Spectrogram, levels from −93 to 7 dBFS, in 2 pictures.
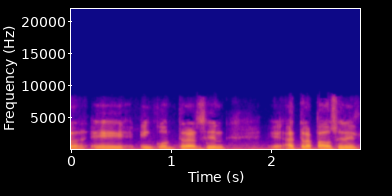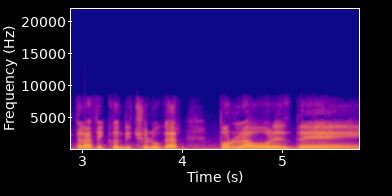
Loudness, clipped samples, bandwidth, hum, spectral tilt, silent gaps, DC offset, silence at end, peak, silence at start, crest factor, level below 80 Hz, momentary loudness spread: -19 LUFS; under 0.1%; 8.4 kHz; none; -7 dB/octave; none; under 0.1%; 0 s; -4 dBFS; 0 s; 16 dB; -40 dBFS; 10 LU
